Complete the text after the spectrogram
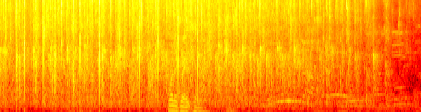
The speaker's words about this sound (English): What a great God. Can we clap our hands together to the Lord?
